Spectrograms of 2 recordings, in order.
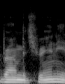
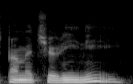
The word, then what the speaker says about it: brahmacharini: say brahmacari brahmacari brahmacharini but it's not brahmacharyani it's brahmacharini anyway i'll forgive you for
